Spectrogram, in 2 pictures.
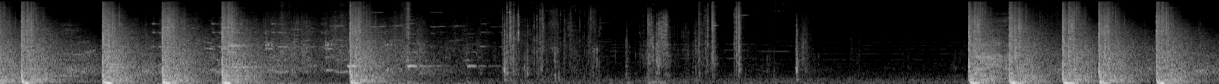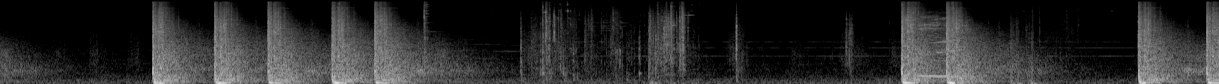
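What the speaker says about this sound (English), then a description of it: "Every shot with the K98K is perfectly accurate when you hold it two-handed." Sharp K98K bolt-action rifle shots ring out in a World War II shooter game, loud single cracks fired in quick bursts of several with decaying echoes, separated by pauses and softer mechanical clicks.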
